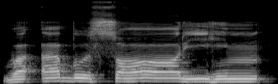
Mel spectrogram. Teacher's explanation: اسی طرح یہاں پہ بھی یہ قلقلہ کا حروف ہے، یہاں پہ قلقلہ ہوگا، اس میں جنبش ہوگی با کے اوپر۔ وَأَبْصَارِهِمْ، یہ الف مدیہ ہے، الف کو 2 حرکت کے برابر کھینچ کر پڑھیں گے، اور صاد جائے یہ موٹا پڑھا جائے گا، پر پڑھا جائے گا۔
